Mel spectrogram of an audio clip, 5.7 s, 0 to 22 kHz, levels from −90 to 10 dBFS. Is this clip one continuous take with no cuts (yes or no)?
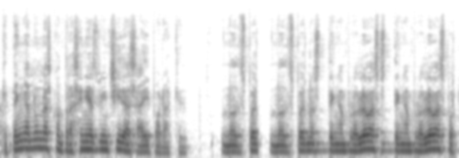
no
